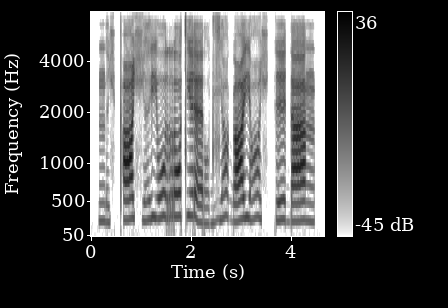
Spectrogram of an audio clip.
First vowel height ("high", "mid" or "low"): mid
